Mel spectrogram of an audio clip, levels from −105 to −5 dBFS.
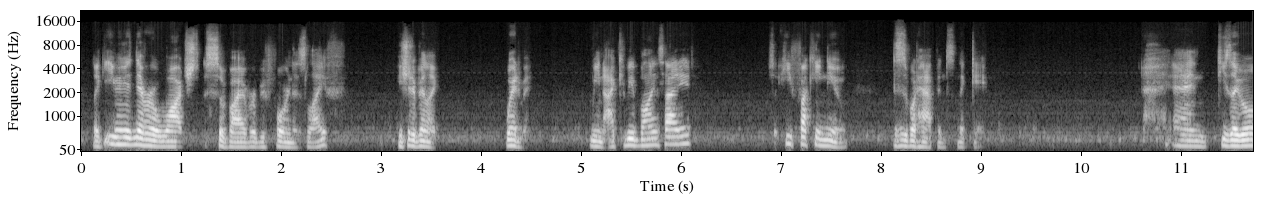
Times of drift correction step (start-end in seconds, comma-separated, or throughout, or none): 1.07-2.27, 7.67-8.23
